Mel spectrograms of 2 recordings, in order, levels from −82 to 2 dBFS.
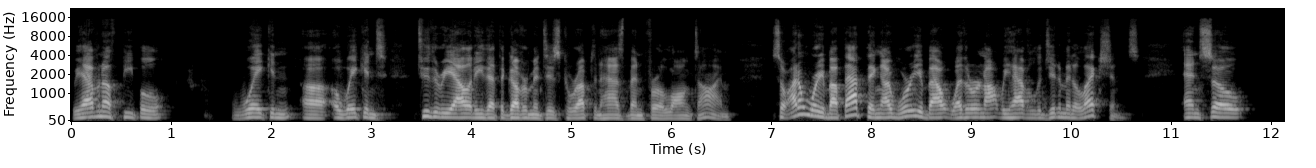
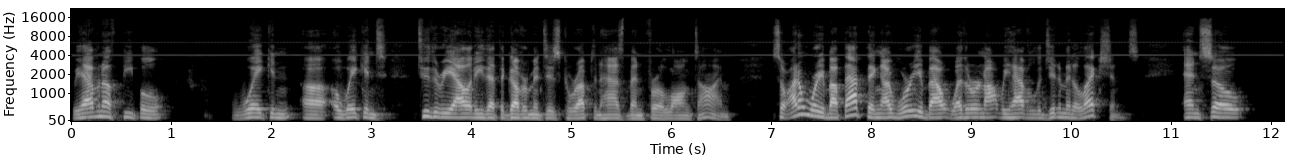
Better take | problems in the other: first | high-pitched whine; faint; throughout; 4 kHz, 30 dB below the speech

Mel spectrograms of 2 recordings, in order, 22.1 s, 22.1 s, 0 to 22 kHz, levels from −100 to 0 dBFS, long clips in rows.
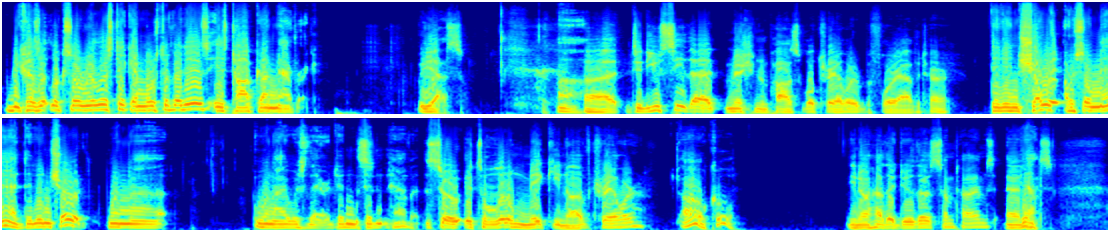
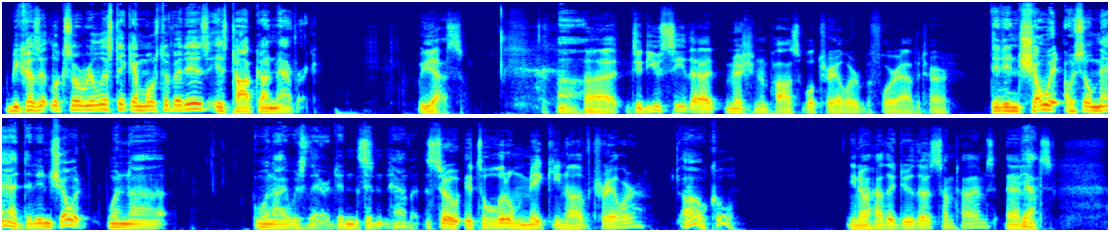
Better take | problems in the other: second | distortion; heavy; 7 dB below the speech

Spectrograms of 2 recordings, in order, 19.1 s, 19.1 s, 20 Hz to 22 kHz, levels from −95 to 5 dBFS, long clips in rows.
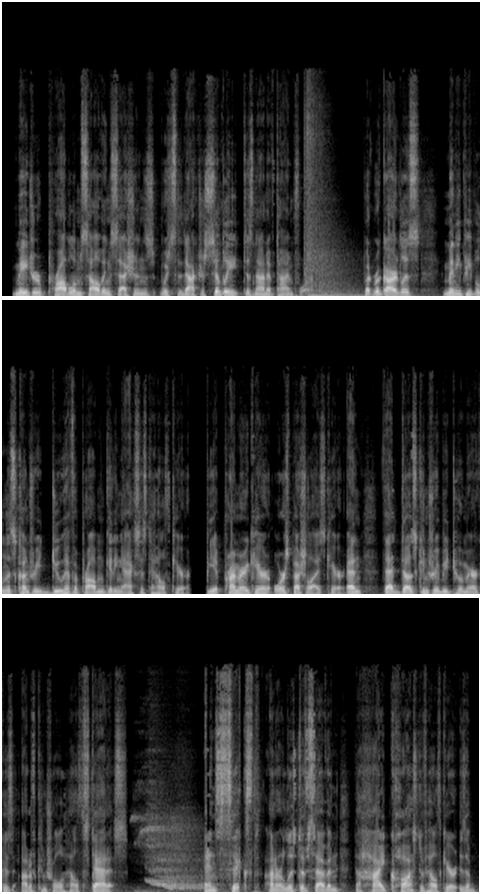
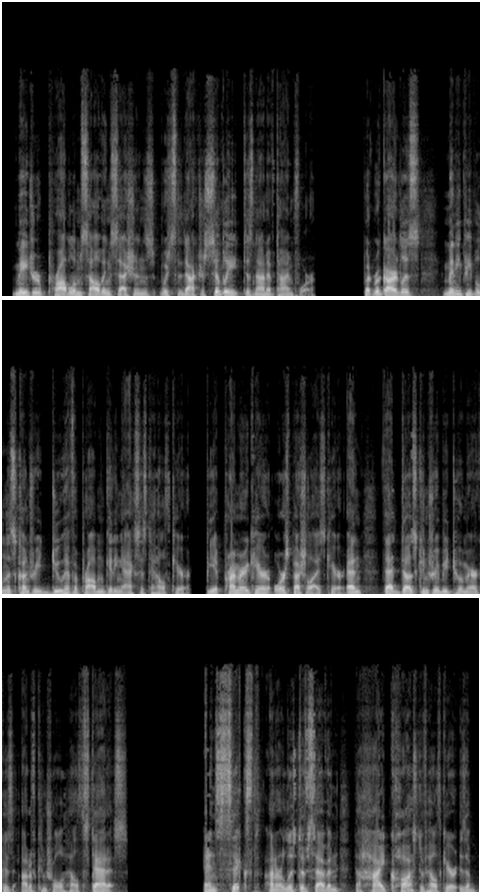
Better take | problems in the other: second | door banging; faint; from 4 to 5.5 s; peak 15 dB below the speech // dog barking; faint; at 15 s; peak 10 dB below the speech

